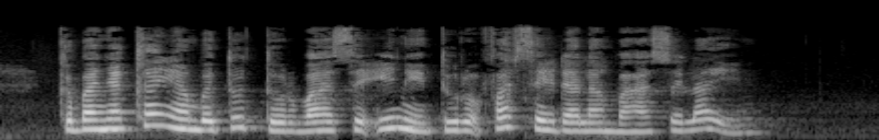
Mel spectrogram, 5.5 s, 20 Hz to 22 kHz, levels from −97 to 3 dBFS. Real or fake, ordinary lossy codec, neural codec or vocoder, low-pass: real; Opus, 64 kbps; none; 10.8 kHz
